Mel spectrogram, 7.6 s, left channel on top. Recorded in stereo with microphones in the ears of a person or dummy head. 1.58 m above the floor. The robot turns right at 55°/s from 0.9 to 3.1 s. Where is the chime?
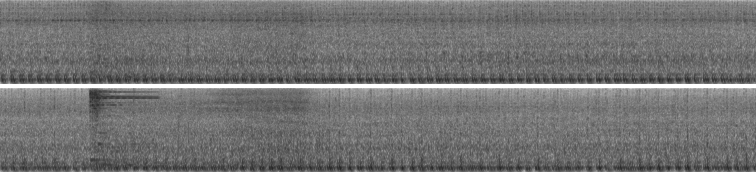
90° right; by 1.6 s 55° right.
